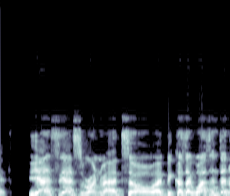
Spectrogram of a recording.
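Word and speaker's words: Rhönrad: Yes, Runrad.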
